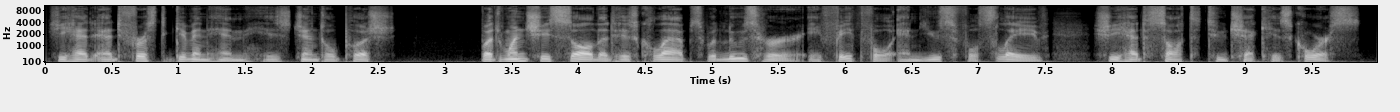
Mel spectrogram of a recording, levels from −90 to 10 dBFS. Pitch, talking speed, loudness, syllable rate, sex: 100 Hz, 185 wpm, -21 LUFS, 4.5 syllables/s, male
